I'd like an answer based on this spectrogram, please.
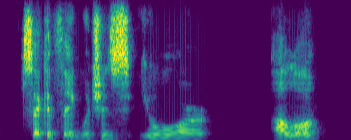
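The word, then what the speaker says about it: алло: You say allo when you're on the phone. It's not hello. So allo is, you might also hear it sometimes pronounced as allo, like as if there's a Y in there.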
